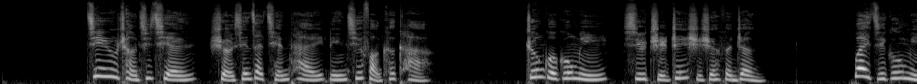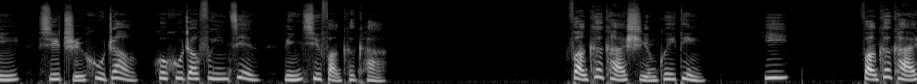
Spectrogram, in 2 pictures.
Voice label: 安全解说试音

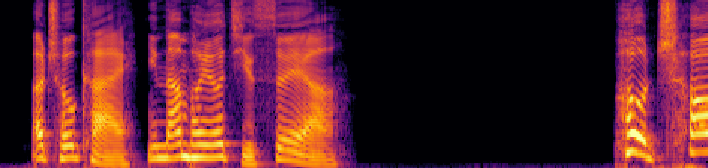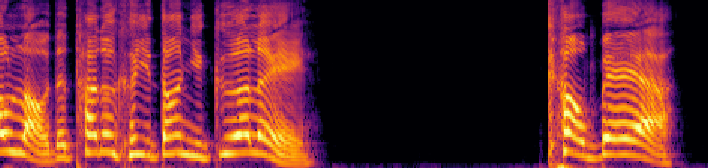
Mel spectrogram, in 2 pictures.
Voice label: 台湾腔

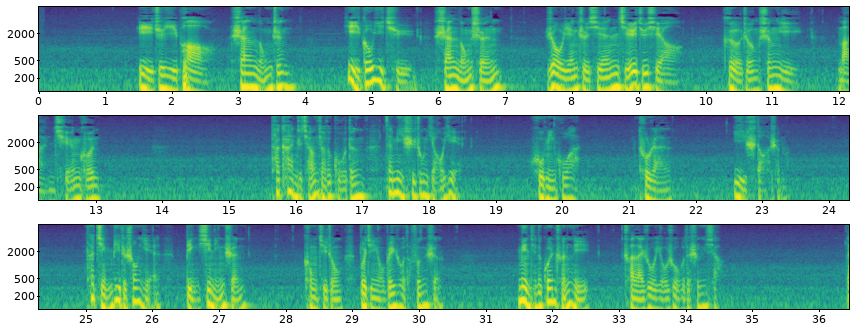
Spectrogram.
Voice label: 悬疑

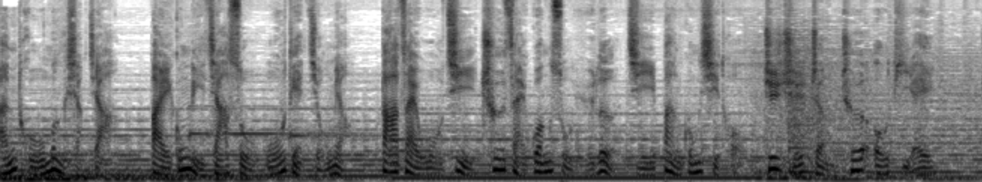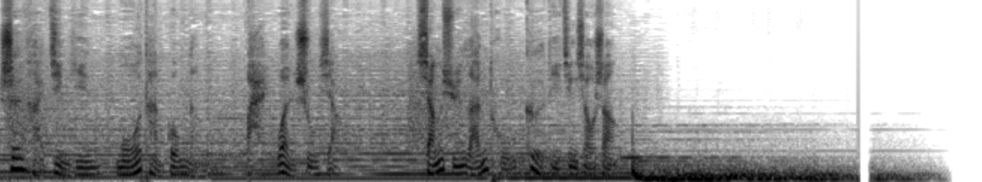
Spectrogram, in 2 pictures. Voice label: 汽车全国广播通版广告; 岚图汽车

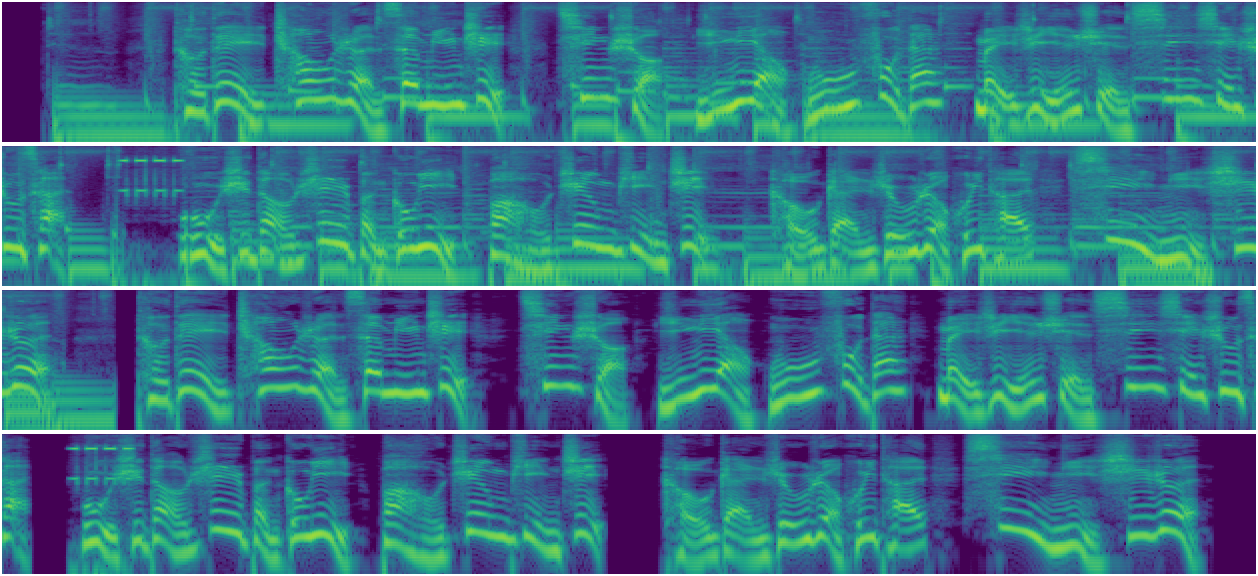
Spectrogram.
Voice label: 轻快感 时尚旁白; Today三明治

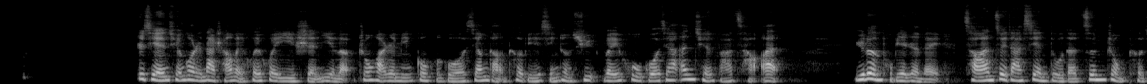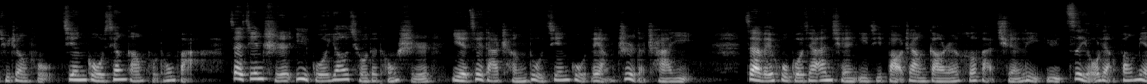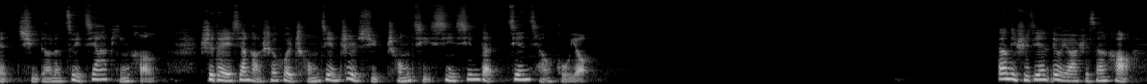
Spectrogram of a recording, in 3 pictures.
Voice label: 新闻 播报

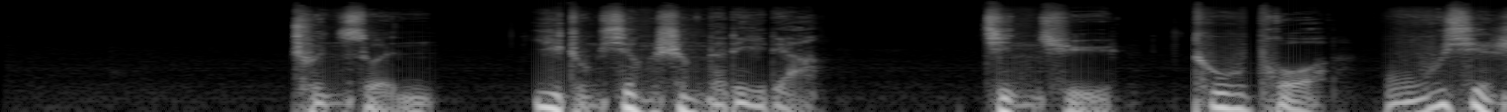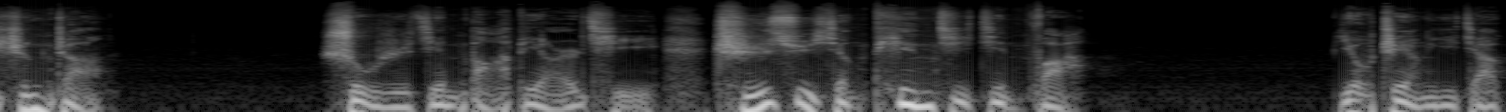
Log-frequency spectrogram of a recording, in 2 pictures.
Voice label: 内心独白类微电影广告; 春笋

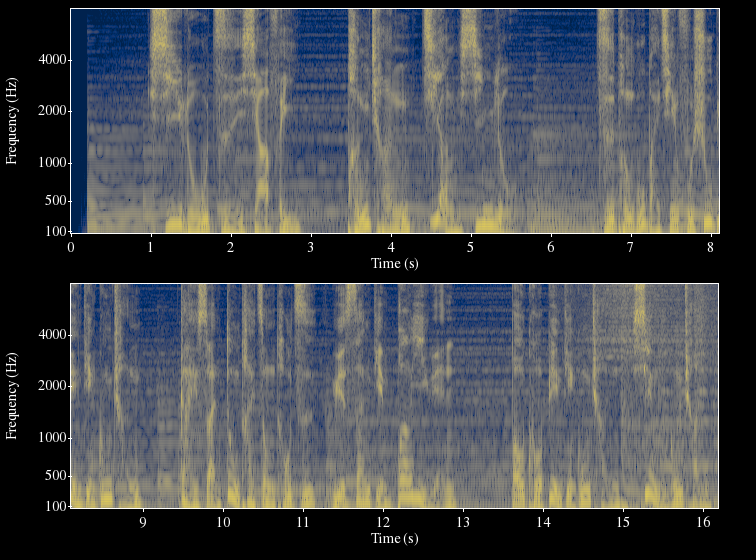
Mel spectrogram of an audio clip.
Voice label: 宣传片浑厚电力; 宣传片·浑厚电力·紫蓬

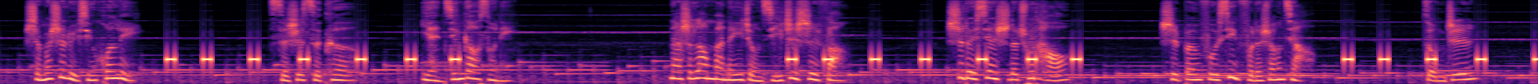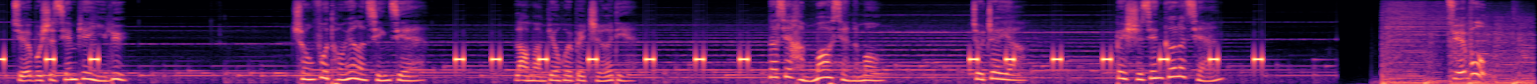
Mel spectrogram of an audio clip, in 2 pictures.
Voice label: 广告 旅行 婚礼 走心 热切 反差

